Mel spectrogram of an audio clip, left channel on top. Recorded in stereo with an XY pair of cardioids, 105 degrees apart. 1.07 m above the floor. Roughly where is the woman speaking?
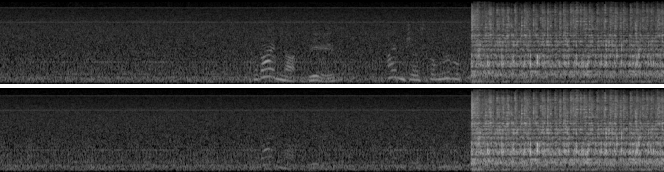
Ahead left.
